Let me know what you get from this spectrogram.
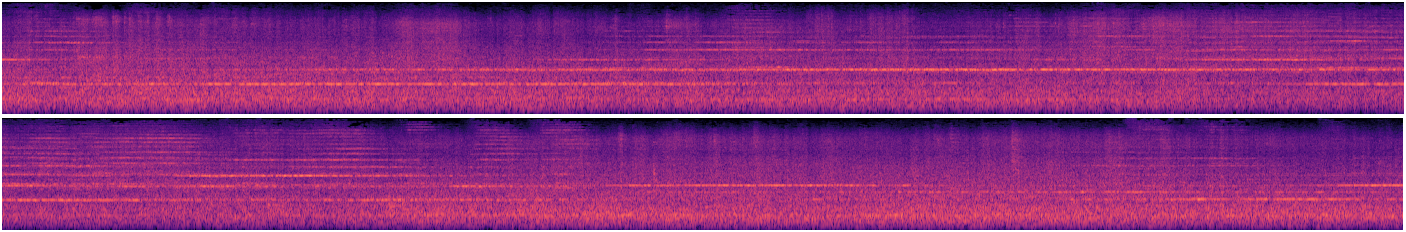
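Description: Freight cars (covered hoppers, then tank cars) rolling steadily over a steel railroad bridge. Their wheels make a continuous high squeal of several tones over the rumble, some tones fading in and out.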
